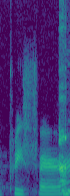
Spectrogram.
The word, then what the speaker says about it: prefer: stress on the I second syllable. Yes, I prefer.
